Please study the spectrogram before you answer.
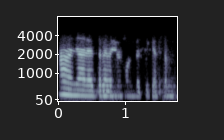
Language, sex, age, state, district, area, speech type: Malayalam, female, 30-45, Kerala, Thiruvananthapuram, urban, conversation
